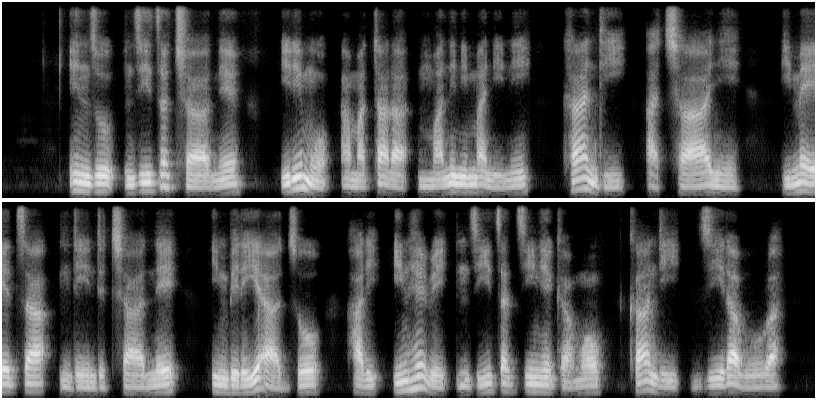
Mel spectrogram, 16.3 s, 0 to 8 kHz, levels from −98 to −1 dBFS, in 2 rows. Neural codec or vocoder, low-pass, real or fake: codec, 24 kHz, 0.5 kbps, DualCodec; 7.2 kHz; fake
